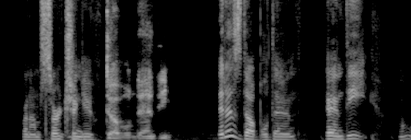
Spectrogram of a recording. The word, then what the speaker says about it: Dande: the same name it is okay so it's dandy not donde well it's spelled d-a-n-d-e or d-a-n-d-y d-a-n-d-e double dandy so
